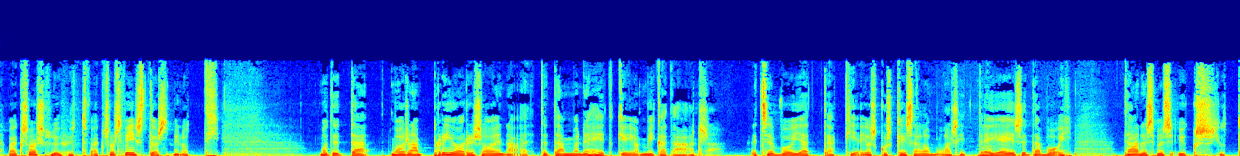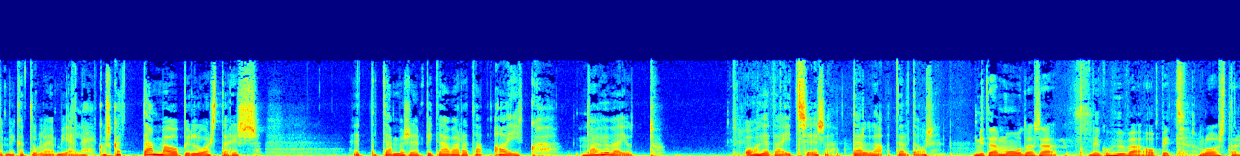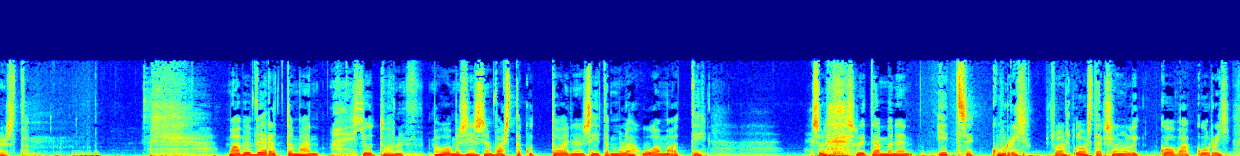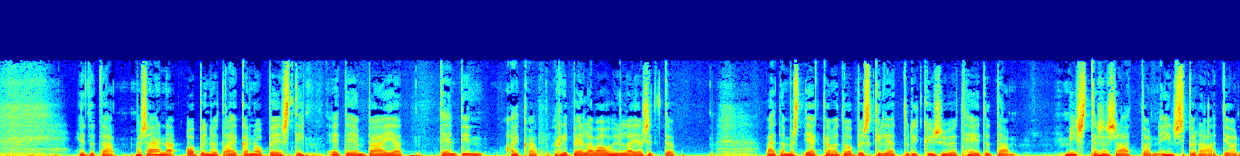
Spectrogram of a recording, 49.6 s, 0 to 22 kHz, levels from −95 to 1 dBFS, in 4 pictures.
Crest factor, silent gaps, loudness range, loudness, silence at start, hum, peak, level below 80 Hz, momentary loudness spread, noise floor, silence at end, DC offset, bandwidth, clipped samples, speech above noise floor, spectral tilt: 16 dB; none; 3 LU; -17 LUFS; 0 s; none; 0 dBFS; -28 dBFS; 11 LU; -38 dBFS; 0 s; under 0.1%; 14 kHz; under 0.1%; 22 dB; -5.5 dB/octave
